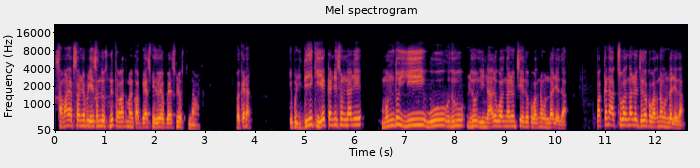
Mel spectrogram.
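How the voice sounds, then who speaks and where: A man's voice: high voice, fast, darkish tone, dry recording. A man teaching a Sanskrit grammar class, patiently repeating each example and checking that students follow. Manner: asks students for confirmation often. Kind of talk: online class lecture.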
